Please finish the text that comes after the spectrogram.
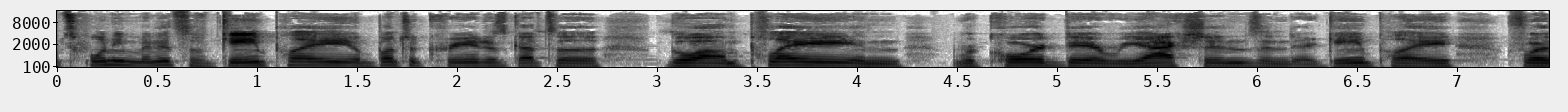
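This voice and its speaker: A man's voice: on the high side, no room sound. Casual male podcast host, close dry sound. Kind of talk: casual chat.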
